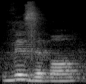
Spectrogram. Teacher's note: 3 syllables and the stress is on the first syllable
